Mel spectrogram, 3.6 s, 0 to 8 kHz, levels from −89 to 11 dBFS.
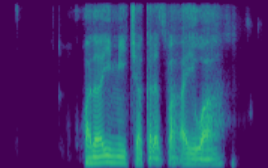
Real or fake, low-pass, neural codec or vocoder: fake; 7.2 kHz; codec, 16 kHz in and 24 kHz out, 0.9 kbps, LongCat-Audio-Codec, fine tuned four codebook decoder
